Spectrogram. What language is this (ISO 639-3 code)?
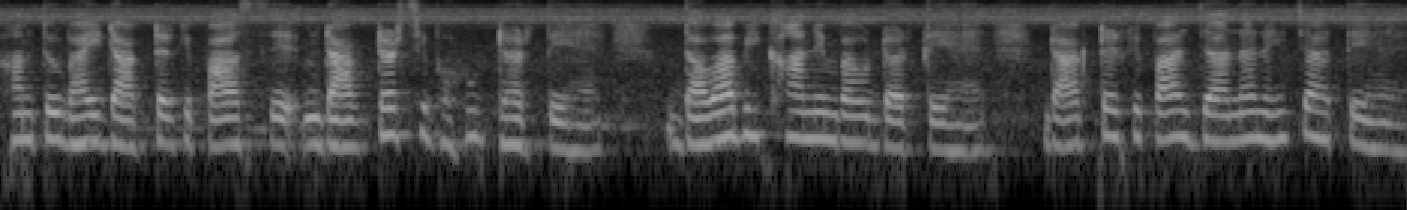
hin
